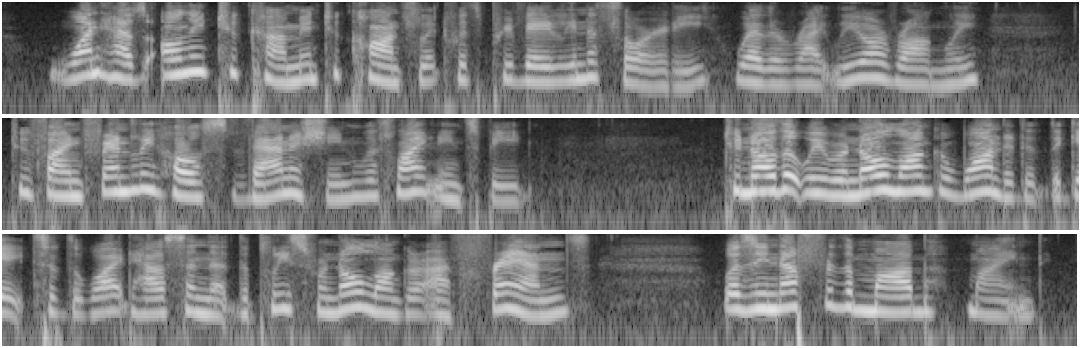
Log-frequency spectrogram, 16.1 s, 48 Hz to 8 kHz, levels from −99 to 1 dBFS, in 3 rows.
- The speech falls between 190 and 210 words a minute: Yes, average, 195 wpm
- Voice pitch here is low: No, high, 230 Hz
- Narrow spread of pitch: No, average, 4.1 semitones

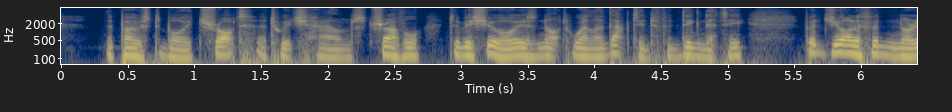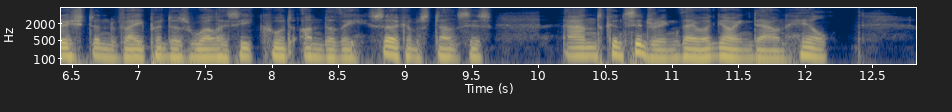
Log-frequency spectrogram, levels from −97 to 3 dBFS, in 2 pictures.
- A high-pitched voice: No, low, 120 Hz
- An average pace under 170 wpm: No, average, 175 wpm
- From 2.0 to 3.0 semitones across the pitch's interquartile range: Yes, average, 2.7 semitones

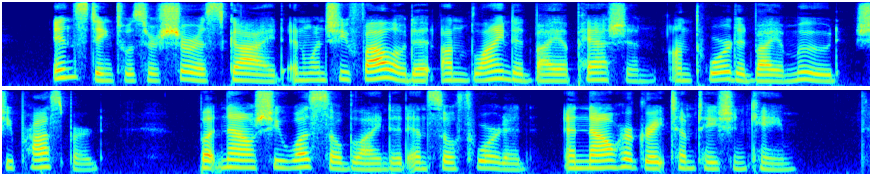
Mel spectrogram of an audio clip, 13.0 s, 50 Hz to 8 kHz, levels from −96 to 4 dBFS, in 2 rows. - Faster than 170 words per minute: No, average, 160 wpm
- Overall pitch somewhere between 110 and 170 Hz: No, high, 190 Hz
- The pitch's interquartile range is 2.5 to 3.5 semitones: Yes, average, 2.8 semitones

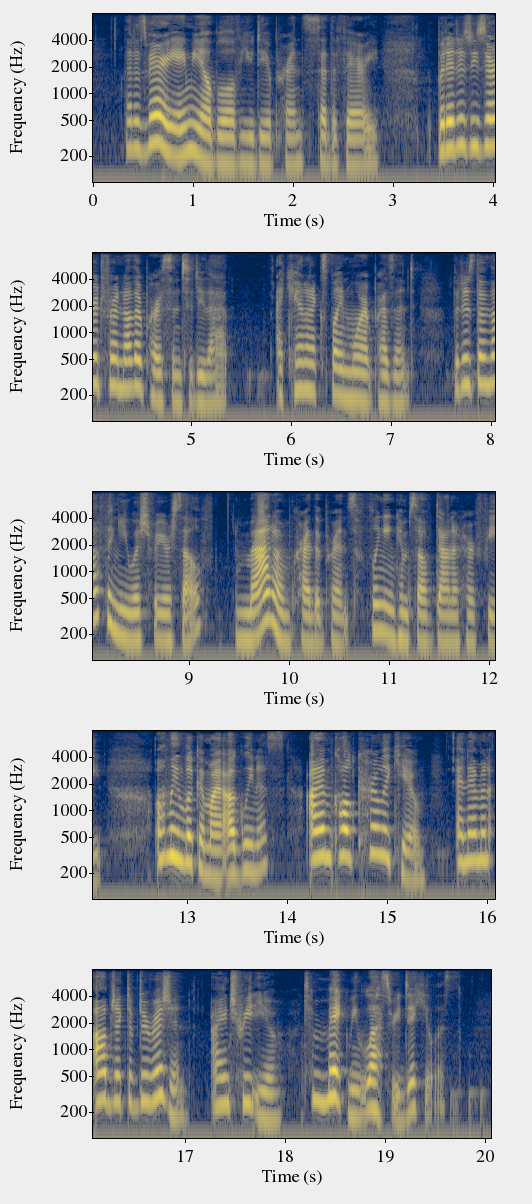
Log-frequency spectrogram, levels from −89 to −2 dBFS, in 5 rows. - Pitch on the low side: No, high, 205 Hz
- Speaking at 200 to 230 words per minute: Yes, fast, 205 wpm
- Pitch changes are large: Yes, wide, 7.9 semitones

